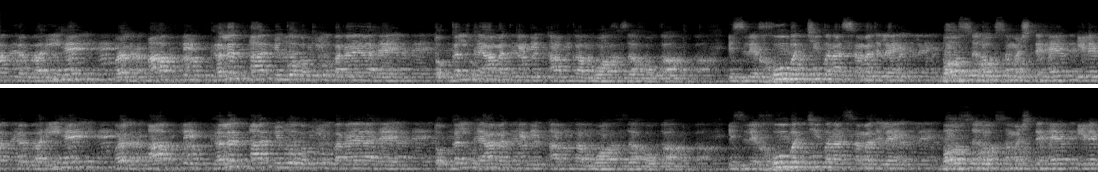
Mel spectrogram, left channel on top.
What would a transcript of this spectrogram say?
میں بری ہیں، اور اگر آپ نے غلط آدمی کو وکیل بنایا ہے تو کل قیامت کے دن آپ کا مواخذہ ہوگا۔ اس لیے خوب اچھی طرح سمجھ لیں۔ بہت سے لوگ سمجھتے ہیں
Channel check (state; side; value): normal; both; correlation 0.43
